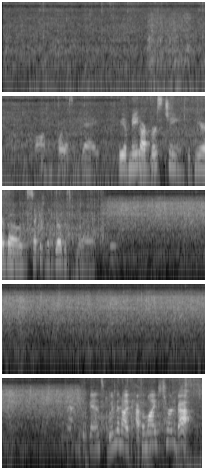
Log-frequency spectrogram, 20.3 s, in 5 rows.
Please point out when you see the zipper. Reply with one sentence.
The zipper can be heard from 2.9 to 3.9 s, from 8.6 to 9.1 s and from 17.4 to 17.9 s.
